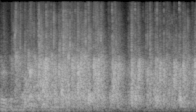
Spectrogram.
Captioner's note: applause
